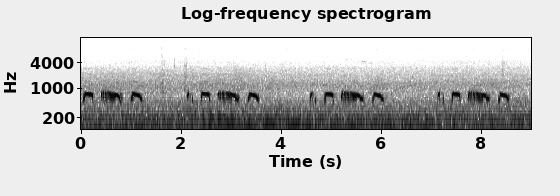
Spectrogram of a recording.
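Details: Trapping decoy spotted dove repeating its phrase three times, roughly every three seconds: two quick low coos, a trilled croon, then a last soft note, clear above faint background.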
